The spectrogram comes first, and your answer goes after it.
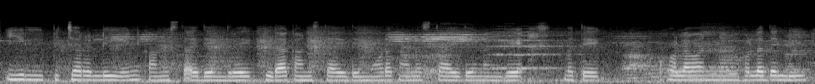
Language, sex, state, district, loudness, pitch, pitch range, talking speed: Kannada, female, Karnataka, Bijapur, -15 LUFS, 190 Hz, 185-200 Hz, 115 wpm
